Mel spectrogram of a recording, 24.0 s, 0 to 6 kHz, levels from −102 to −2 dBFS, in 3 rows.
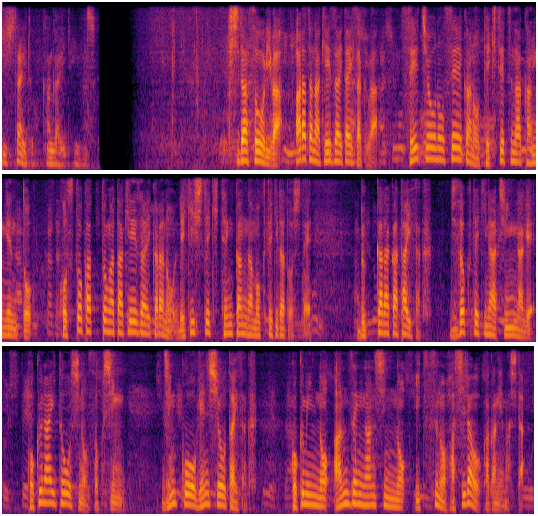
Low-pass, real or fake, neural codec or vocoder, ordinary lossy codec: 5.4 kHz; fake; vocoder, 44.1 kHz, 128 mel bands, Pupu-Vocoder; none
